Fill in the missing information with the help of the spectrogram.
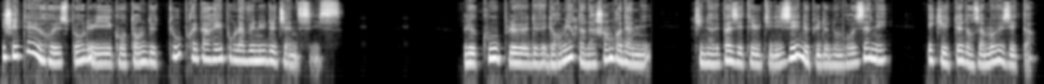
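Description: A woman narrating a novel in a steady, measured storytelling voice. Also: fairly low pitch. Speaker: audiobook narrator.

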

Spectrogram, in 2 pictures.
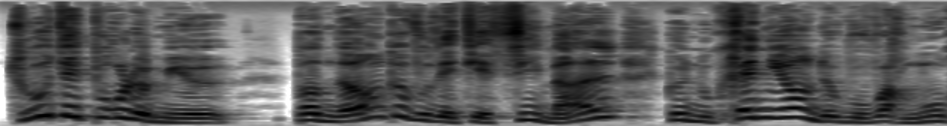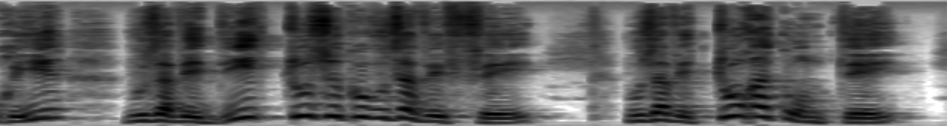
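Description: A reader voicing a gentle, devout boy servant who soothes and reassures in an audiobook. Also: medium pitch. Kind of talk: audiobook character reading.

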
